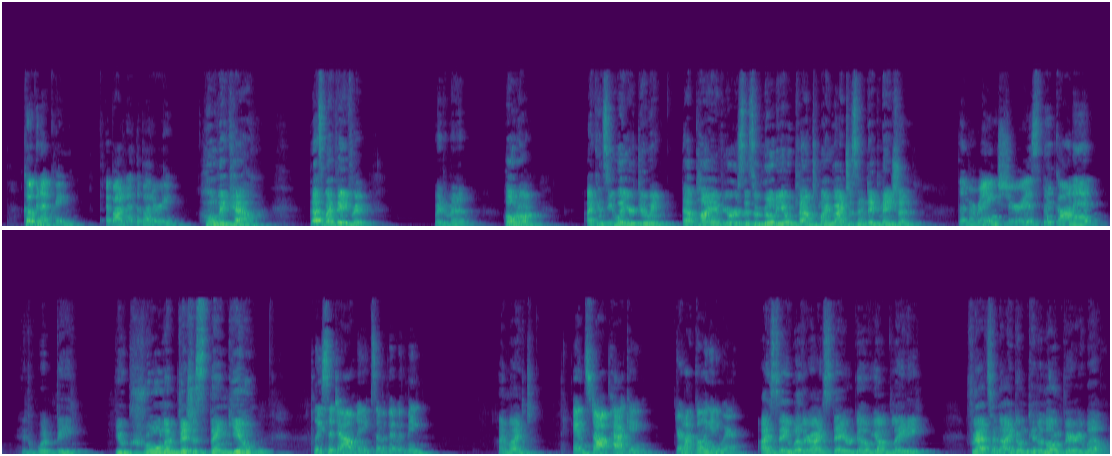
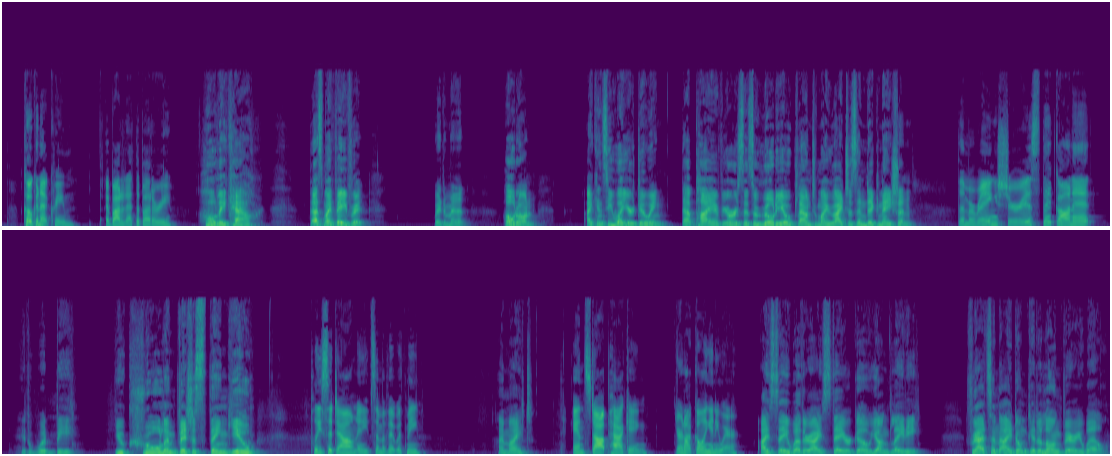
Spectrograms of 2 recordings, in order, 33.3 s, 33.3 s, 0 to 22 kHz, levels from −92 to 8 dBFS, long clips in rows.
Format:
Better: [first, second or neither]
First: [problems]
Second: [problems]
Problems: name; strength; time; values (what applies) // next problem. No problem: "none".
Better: second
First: off-mic speech; far // room echo; slight; dies away in 0.4 s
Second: none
